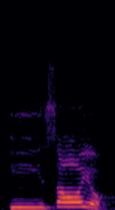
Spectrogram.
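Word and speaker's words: 있어요: Kalau dibaca, 3 suku kata ini, bacanya adalah isoyo. Isoyo. Isoyo artinya apa? Isoyo artinya adalah ada.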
